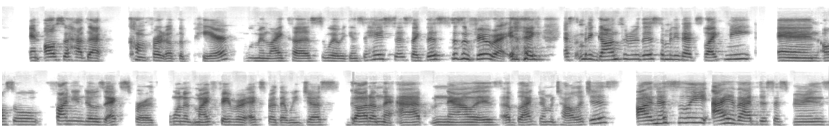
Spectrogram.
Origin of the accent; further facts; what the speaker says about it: United States; also born or lived in Nigeria; growing up in the States, going to nursing school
